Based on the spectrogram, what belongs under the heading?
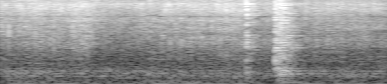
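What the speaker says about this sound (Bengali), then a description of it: "কারকল ভাজা বসাই দিলাম ভর্তা বানানোর জন্য।" Teasel gourd frying in a pan for a mash, a steady close sizzle with stirring scrapes and two brief louder bursts near the end.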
